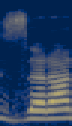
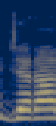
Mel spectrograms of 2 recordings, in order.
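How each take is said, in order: First: ज़रा said with a z, "zara"; जरा with a buzzing z as in zoo; nukta z sound. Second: जरा said with a plain j, "jara"; जरा with j as in jar, no nukta; plain ja sound. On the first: Teacher contrasts ज़रा meaning a little, z sound. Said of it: "तो इसका मतलब होगा थोड़ा". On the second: Teacher contrasts जरा meaning old age, j sound. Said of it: "तो इसका मतलब हो जाएगा बुढ़ापा". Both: Shown as a demonstration.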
